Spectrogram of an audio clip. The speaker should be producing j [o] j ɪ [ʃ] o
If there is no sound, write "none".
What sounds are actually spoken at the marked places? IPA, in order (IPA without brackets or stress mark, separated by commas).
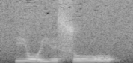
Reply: o, s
